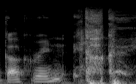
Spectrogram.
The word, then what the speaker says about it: Cochran: remember Johnny Cochran Johnny cockran the man name Coan it's spelled cockran but a cockran it's spelled Co c o c h r a n remember with last name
